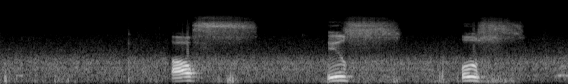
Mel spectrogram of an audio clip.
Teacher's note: صفت صفیر کی وجہ سے اس میں سیٹی کی سی آواز آ رہی ہے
